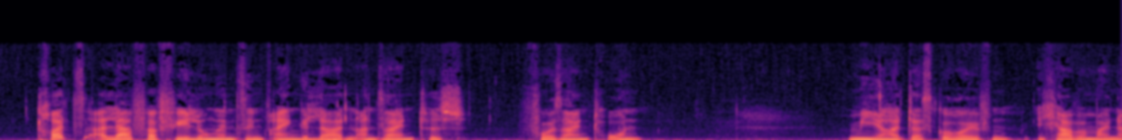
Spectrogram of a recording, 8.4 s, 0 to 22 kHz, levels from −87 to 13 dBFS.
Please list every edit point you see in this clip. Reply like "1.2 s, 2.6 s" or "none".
2.0 s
